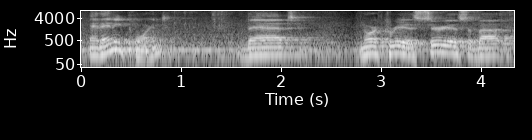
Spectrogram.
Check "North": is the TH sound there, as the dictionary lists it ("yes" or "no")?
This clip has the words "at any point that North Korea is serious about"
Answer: yes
